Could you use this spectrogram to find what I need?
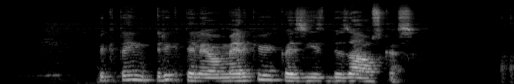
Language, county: Lithuanian, Klaipėda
